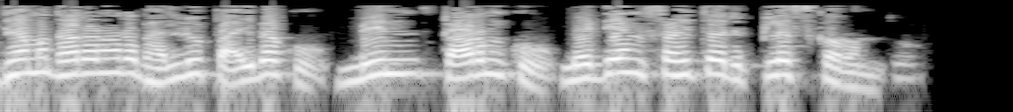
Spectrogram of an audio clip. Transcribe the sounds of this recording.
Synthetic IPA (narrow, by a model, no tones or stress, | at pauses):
d̪ʱjamɔd̪ʱɔɾɔɽ̃ɔɾɔbʱalupajbakuminʈɔɾmkumeɖiansɔɦit̪ɔɾipleskɔɾɔnt̪u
